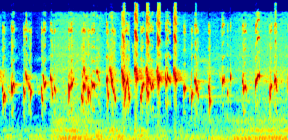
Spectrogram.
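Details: Rapid, continuous ropel-style chatter from a yellow-vented bulbul, part of a recording made to get caged bulbuls singing. Dense bubbly, slurred chirps run almost without a break, over a faint low hum.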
